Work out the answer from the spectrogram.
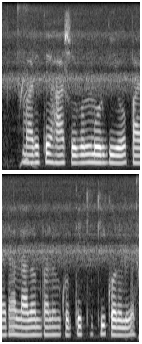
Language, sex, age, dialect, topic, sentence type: Bengali, male, 18-24, Rajbangshi, agriculture, question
